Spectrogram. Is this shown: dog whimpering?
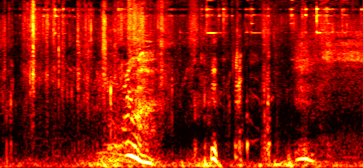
yes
